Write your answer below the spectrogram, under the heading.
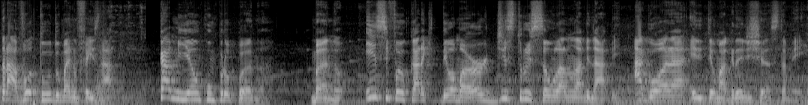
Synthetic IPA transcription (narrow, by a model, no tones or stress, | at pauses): t̪ɾavot̪ud̪ʊmɐznɐ̃w̃fejzna̰d̪ɐkamĩɲɐ̃w̃kõpɾopɐ̰̃nʊ̰ | mɐ̃nʊesɪfojʊkaɾɐkɪ̥d̪ewɐmajɔɾd͡ʒist̪ɾuisɐ̃w̃lanʊnabina̰bɪ̰aɡɔɾɐelɪt̪ẽj̃ũmɐɡɾɐ̃d͡ʒɪʃɐ̰̃sɪ̥t̪ɐ̃mbḛ̃j̃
